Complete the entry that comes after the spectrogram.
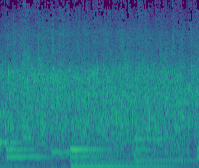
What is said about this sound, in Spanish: Alguien puede darle un fuerte aplauso al Señor.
